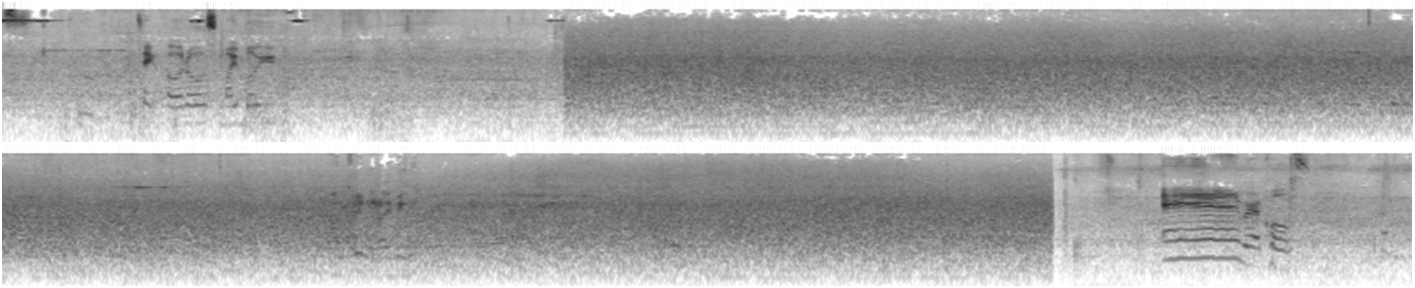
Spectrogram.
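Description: A young woman talks close by, in a lively way.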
